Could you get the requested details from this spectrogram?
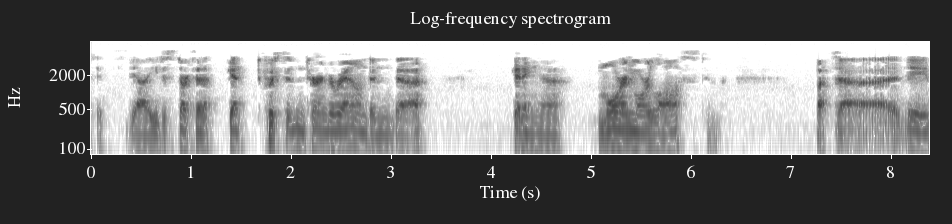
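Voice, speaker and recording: A man narrating a tabletop game as game master, halting and repeating words as he describes the scene. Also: on the low side, slightly rough. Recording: tinny phone-like podcast audio.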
